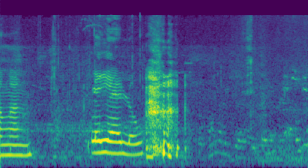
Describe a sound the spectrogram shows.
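A woman bites into crunchy fruit.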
